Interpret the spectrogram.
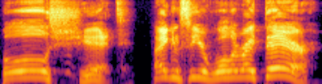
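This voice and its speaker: A man's voice: very high-pitched, sing-song, takes it slowly, fairly bright tone, no room sound, clean studio sound, heavily acted. A man playing a menacing, mocking teenage school bully with a sneering, aggressive delivery in an audio drama. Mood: hostile.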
